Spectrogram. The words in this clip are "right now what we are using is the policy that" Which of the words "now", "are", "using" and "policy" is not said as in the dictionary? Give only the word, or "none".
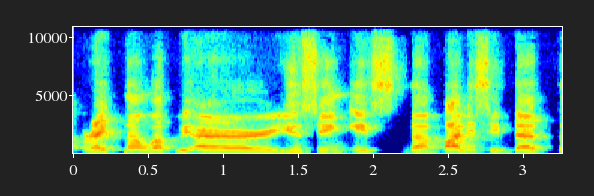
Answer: using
